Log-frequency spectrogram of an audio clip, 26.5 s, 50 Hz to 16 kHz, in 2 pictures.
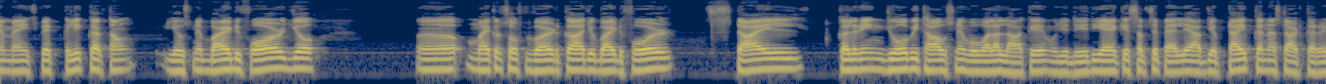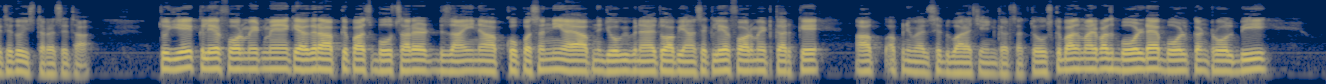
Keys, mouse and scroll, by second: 0.9 click.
